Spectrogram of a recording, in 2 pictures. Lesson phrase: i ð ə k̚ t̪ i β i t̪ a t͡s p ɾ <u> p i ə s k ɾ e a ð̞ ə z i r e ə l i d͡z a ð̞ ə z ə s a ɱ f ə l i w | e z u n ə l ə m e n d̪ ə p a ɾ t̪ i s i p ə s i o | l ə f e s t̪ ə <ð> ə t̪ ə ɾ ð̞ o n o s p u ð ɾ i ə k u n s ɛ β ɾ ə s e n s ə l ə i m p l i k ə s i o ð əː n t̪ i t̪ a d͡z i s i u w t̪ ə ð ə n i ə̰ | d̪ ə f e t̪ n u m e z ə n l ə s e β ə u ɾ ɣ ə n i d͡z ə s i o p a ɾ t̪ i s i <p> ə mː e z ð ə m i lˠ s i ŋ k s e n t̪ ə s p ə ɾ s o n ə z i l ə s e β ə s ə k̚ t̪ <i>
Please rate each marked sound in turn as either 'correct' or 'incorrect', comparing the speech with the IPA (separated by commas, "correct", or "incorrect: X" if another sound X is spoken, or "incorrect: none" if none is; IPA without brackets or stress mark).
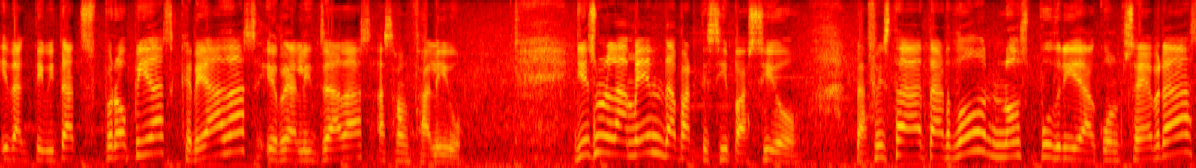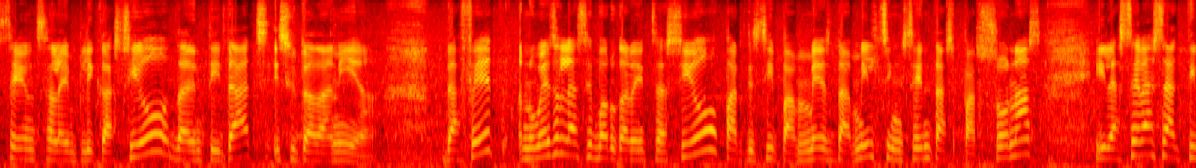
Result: incorrect: ɔ, correct, correct, correct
